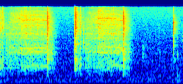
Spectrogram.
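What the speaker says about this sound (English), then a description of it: "The film advances automatically. So, and that is the sound that you hear with this camera." Shutter clicks and the automatic motorized film advance of a compact Canon film camera: repeated whirring bursts punctuated by sharp clicks, close and clear with no voices.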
